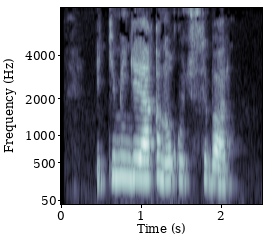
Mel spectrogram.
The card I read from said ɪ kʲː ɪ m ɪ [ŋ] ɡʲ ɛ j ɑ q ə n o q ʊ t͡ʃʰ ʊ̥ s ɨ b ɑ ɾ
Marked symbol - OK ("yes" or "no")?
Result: yes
